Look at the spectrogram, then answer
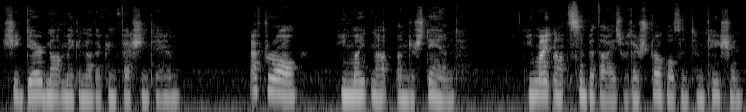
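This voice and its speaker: A woman reading a classic novel aloud as an amateur audiobook narrator, with expressive scripted delivery. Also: mid-range voice, a little fast.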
